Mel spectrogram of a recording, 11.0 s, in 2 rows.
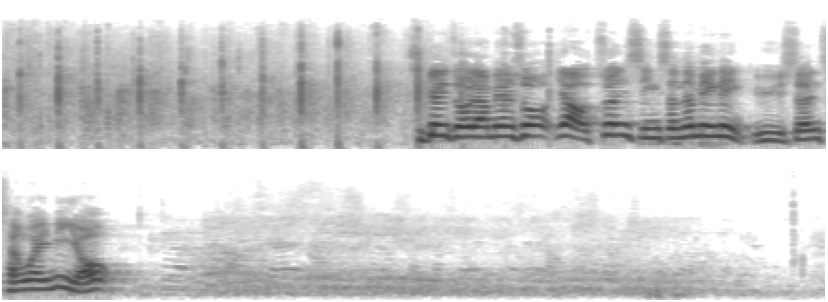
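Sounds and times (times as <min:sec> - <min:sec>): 
audience clapping: 0:00.0 - 0:03.9
speech: 0:02.8 - 0:06.3.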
